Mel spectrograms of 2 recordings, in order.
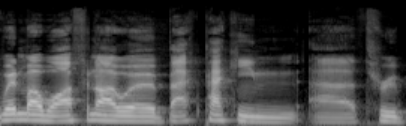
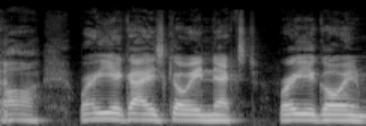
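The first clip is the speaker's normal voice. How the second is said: Belfast pub lady, a bit higher; imitated Belfast accent; 4 semitones higher, 5 dB louder than usual. Belfast lady asking travellers their plans, imitated Northern Irish accent.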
